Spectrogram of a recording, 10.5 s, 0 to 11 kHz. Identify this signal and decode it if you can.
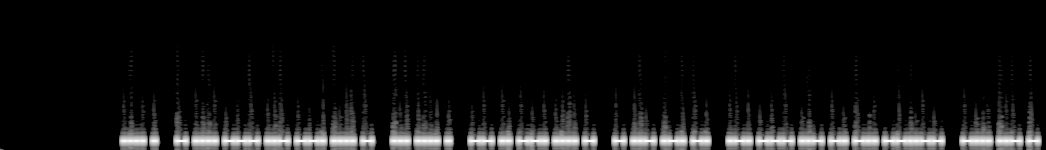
Morse code, heard as a keyed tone, about 40 wpm, 700 Hz. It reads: HE THOUGHT SHE MIGHT TURN ROUND, BUT
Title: Sentences from Top 1000 Words - Review Part 1 - 40wpm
